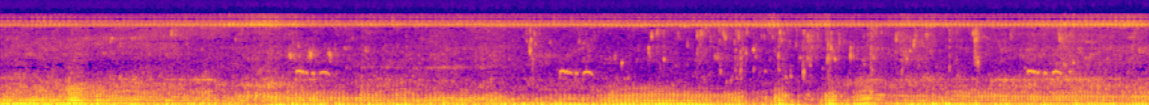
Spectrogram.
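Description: A hancau lift net being hauled up out of a river on its bamboo pole, with water splashing and streaming from the mesh through the second half, over a steady low rumble.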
